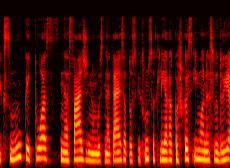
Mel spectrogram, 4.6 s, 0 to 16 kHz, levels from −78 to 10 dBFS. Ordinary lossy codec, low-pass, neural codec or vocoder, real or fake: MP3, 96 kbps; 10.8 kHz; none; real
